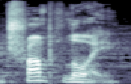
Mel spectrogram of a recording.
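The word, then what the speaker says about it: trompe-l'œil: to make a film that was like a trompe Lewis pause for a second I have to look up how to pronounce this he said he wanted to make a film that was like a trump LOI and from there we made the story of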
